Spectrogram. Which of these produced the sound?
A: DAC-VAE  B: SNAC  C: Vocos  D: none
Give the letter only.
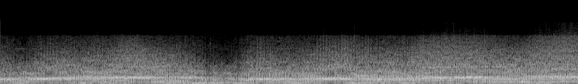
C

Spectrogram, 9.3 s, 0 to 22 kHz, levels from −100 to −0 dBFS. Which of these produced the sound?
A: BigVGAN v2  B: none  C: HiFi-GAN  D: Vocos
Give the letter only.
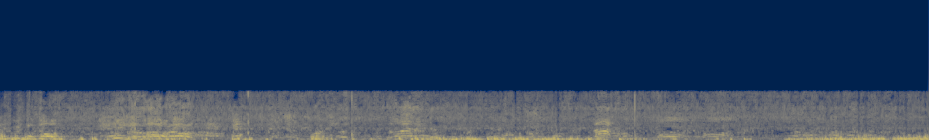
A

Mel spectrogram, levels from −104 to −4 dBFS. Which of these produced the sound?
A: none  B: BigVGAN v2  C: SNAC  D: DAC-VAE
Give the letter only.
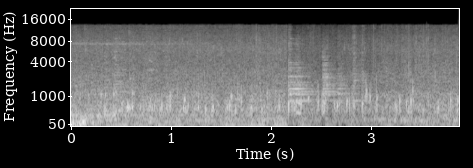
A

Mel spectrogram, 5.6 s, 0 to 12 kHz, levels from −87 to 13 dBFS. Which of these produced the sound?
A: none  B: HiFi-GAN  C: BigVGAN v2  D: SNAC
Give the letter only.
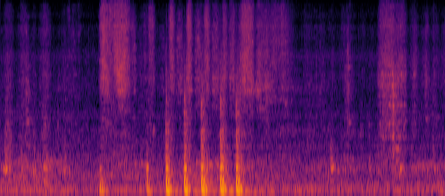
A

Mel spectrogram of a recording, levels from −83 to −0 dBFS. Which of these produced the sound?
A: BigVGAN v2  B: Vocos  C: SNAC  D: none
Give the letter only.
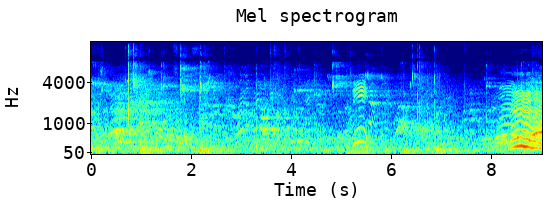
D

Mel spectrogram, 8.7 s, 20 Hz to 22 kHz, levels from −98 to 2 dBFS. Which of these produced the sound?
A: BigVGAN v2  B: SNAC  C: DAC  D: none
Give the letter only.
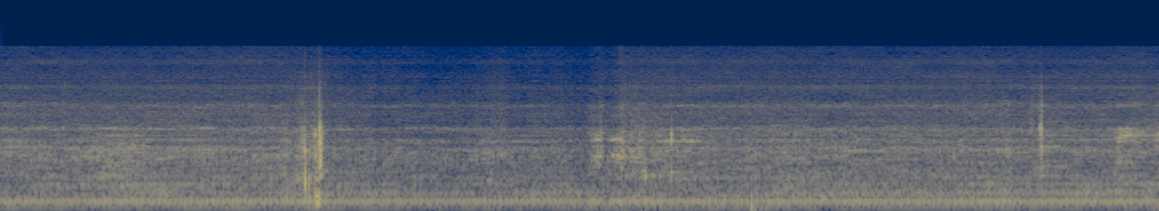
B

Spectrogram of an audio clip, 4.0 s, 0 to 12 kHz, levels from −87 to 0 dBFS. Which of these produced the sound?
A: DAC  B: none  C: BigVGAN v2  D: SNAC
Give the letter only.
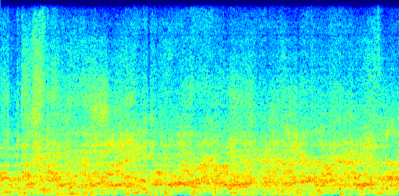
D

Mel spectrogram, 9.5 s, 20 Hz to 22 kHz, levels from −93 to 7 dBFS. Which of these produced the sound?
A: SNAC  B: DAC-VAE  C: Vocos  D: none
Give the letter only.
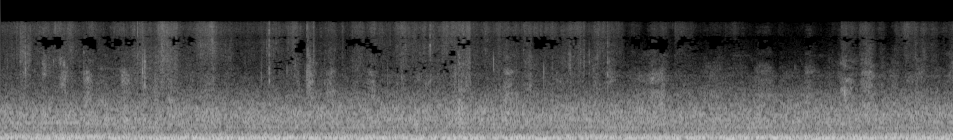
D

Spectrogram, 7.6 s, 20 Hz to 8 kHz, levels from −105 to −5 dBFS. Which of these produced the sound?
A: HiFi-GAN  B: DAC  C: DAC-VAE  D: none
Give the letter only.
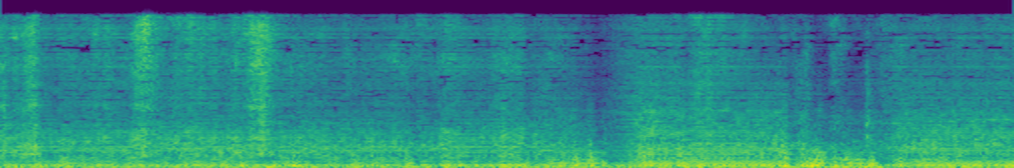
A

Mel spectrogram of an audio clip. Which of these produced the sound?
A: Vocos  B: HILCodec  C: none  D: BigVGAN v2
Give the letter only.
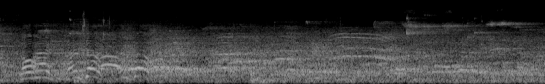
C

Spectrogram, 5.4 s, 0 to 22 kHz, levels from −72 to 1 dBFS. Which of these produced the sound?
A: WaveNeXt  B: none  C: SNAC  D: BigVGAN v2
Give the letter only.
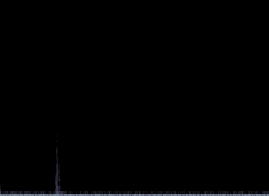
B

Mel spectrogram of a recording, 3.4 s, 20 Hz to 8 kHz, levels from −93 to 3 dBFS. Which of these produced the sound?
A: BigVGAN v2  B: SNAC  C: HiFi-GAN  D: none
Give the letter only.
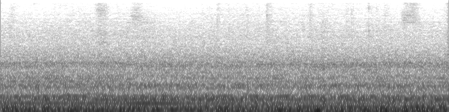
D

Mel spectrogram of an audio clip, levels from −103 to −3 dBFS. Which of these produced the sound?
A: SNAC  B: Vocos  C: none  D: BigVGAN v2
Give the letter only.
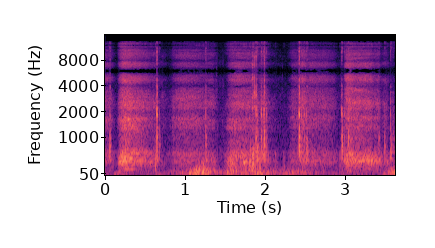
D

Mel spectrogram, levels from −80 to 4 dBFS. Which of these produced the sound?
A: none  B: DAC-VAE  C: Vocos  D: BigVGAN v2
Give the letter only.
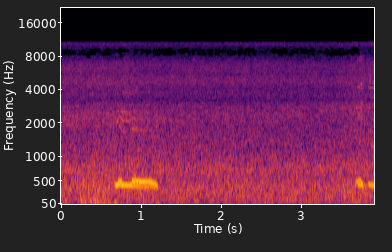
D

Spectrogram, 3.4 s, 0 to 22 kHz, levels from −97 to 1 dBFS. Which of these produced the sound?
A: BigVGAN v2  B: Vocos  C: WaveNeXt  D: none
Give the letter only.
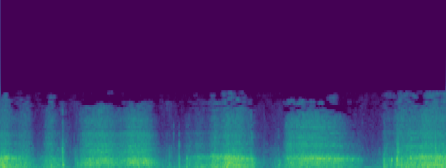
A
